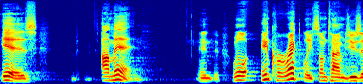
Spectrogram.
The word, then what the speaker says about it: amen: Another Hebrew word, transliterated, amen. The way it's pronounced in it supposedly is amen. If you want to hear the actual Hebrew, amen, amen. Jesus would say amen, amen.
